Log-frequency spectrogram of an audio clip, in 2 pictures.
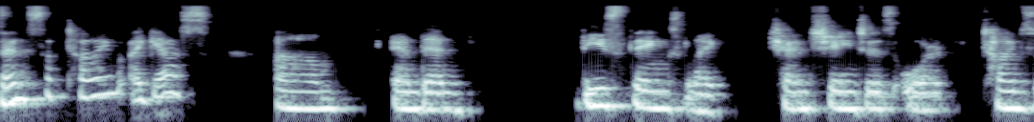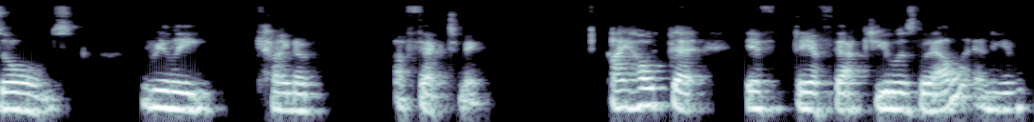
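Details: Woman with aphasia, apraxia of speech and dysarthria acquired after a stroke; aphasia with apraxia of speech and dysarthria.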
